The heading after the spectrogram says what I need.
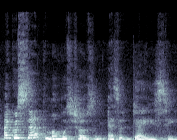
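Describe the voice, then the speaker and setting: A woman reading a children's picture book aloud, dramatically, often dropping to hushed tones, with explanatory asides. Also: on the high side, wildly swooping pitch, normal speed. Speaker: story reader. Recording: roomy echo, faint background noise.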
